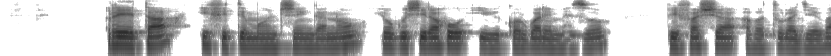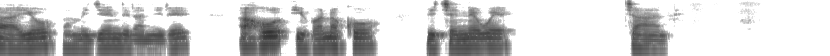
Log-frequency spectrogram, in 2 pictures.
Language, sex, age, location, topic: Kinyarwanda, male, 25-35, Nyagatare, government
